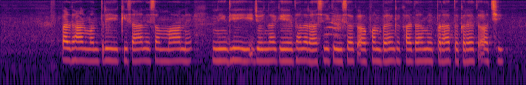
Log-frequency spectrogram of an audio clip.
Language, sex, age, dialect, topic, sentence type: Maithili, female, 31-35, Southern/Standard, agriculture, statement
